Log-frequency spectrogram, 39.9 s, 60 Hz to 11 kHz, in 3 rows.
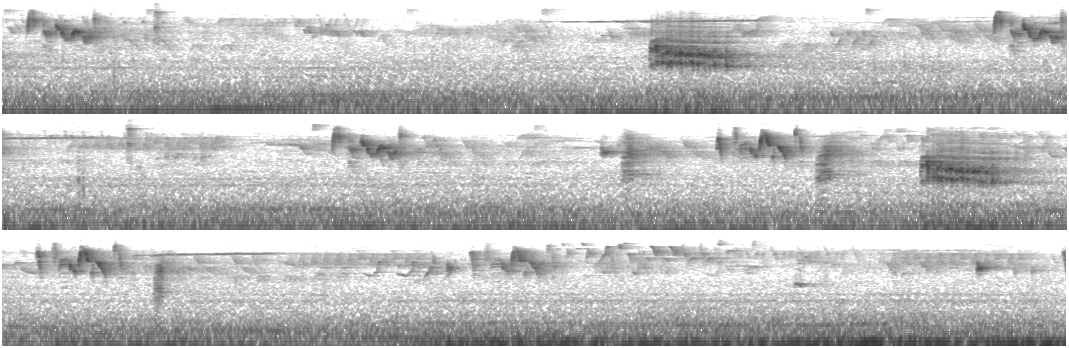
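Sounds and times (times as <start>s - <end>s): songbirds chirping and singing: 0.0s - 39.9s
turkey gobbling: 8.1s - 9.5s, 24.8s - 26.3s.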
